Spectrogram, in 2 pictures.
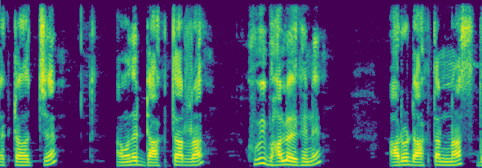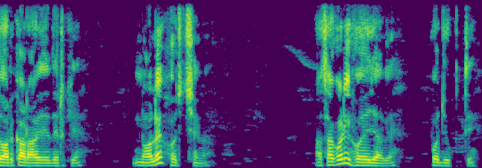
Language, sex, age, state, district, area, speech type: Bengali, male, 18-30, West Bengal, Howrah, urban, spontaneous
